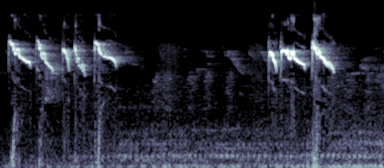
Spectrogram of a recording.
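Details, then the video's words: Ngalas-style singing from a male Buxtoni white-eye with open beak: a fast string of five high, falling chirps, a gap with faint low hum, then three more piercing slurred notes. "Masteran Pleci Buxtoni Ngalas Buka Paruh"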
